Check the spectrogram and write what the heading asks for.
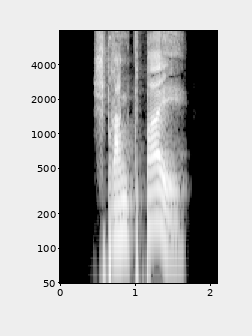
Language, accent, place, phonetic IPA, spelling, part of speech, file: German, Germany, Berlin, [ˌʃpʁaŋt ˈbaɪ̯], sprangt bei, verb, De-sprangt bei.ogg
- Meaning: second-person plural preterite of beispringen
